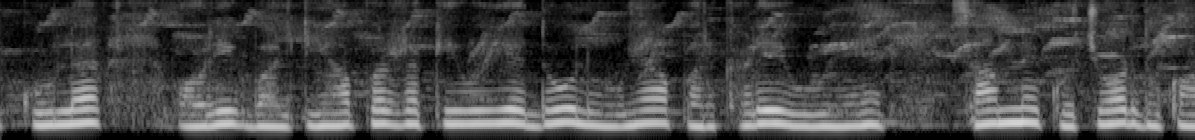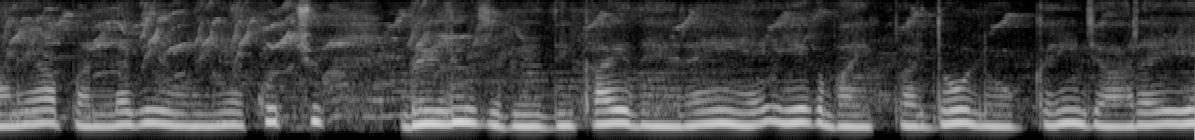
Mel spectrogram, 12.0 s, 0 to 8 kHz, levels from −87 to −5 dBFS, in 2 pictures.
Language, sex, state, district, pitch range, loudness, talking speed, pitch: Hindi, female, Uttar Pradesh, Budaun, 220-255 Hz, -30 LUFS, 205 wpm, 240 Hz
